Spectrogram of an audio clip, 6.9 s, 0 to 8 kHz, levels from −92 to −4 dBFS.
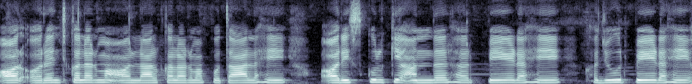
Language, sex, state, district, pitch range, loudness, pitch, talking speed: Chhattisgarhi, female, Chhattisgarh, Raigarh, 200-210 Hz, -17 LUFS, 200 Hz, 175 wpm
